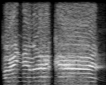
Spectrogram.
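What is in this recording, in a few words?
voice german vehicle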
